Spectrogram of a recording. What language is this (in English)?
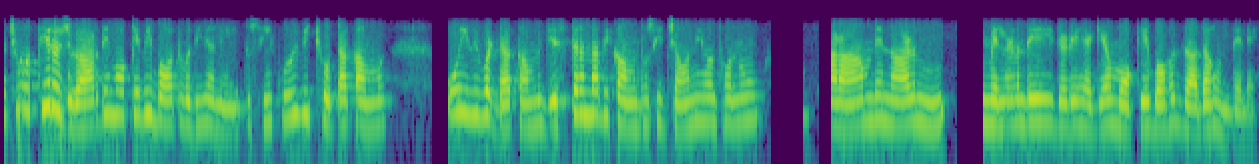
Punjabi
